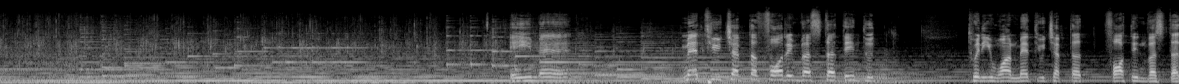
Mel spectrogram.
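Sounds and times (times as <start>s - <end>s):
audience clapping hands: 0.0s - 7.5s
speech: 5.1s - 5.8s, 6.8s - 9.0s, 9.7s - 11.7s.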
